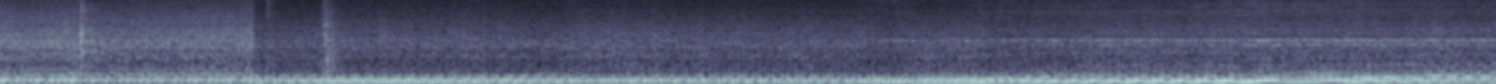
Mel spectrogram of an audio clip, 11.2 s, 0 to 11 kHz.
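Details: Nissan 240SX, first start in 2 years after rebuilding onto a different chassis, with a temporary heater hose fitted: the engine runs with a steady, quick, even beat and picks up cleanly on a throttle blip. Loud and raspy but healthy.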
